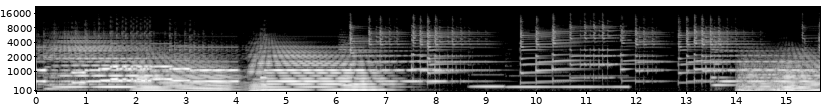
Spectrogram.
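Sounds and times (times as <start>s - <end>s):
Aztech CS9233 sound card intro music: 0.2s - 7.7s, 13.5s - 15.6s.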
